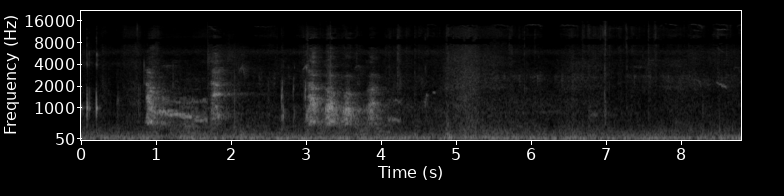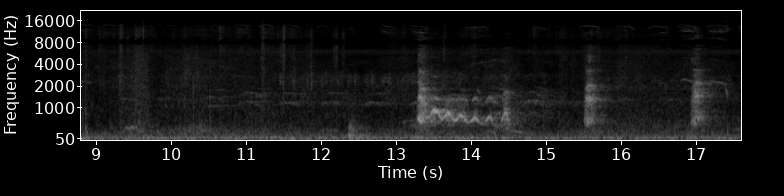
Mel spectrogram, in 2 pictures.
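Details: Puppy aged one month, out for its first time outside, lets out clustered squeaky yaps near the start and again near the end, with a long quiet gap of background hiss between.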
